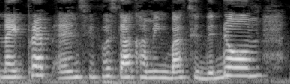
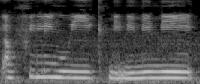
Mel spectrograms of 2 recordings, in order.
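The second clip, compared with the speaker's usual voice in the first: much softer, put-on feeble voice; fake weak whimper; 9 dB quieter than usual. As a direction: play the helpless patient. Faking weakness to boyfriend.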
